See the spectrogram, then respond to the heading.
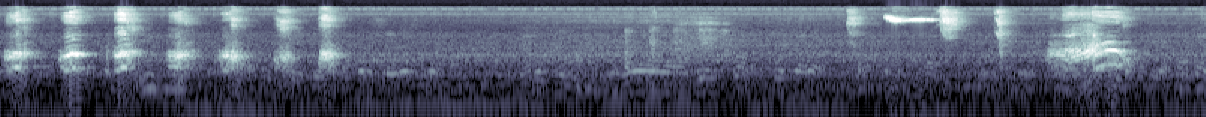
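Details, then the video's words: African grey parrot at home giving a series of seven short clipped calls about twice a second, then a pause, a thin high whistle and a louder rasping squawk at the end. "Ζακό - African Gray Parrot/zako"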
